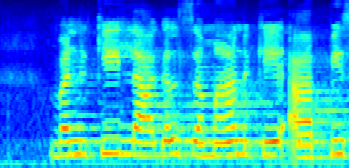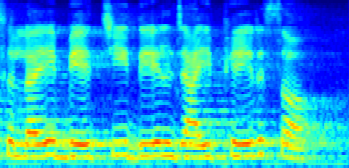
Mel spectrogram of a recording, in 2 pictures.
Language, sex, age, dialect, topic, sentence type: Maithili, female, 25-30, Bajjika, banking, statement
